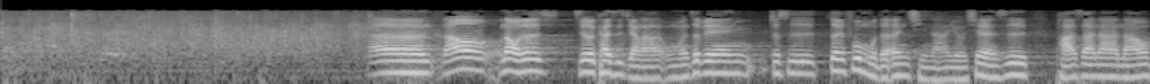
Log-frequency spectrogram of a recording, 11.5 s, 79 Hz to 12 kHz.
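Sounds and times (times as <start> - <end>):
steady applause from a group: 0.0 - 4.4
speech: 3.7 - 11.4.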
